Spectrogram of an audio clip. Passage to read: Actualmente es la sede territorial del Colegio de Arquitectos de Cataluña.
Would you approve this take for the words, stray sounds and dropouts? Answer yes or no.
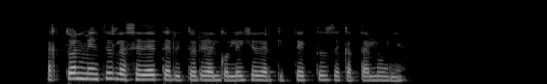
no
